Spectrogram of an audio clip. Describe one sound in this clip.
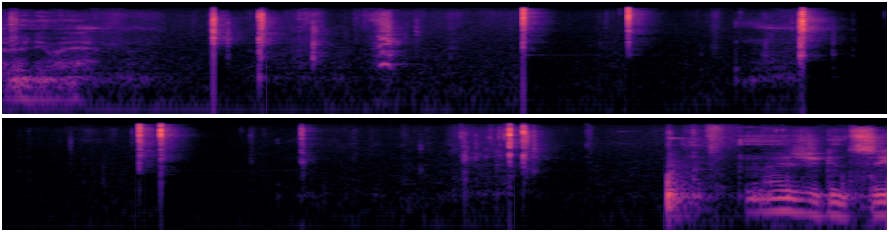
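A crimping tool clicks and clacks.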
